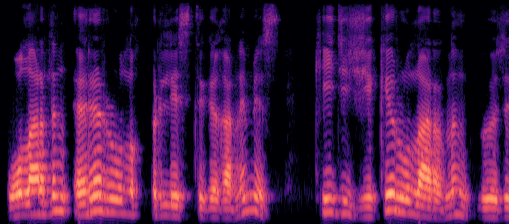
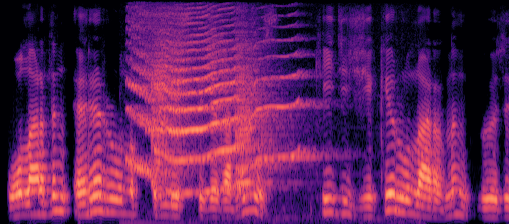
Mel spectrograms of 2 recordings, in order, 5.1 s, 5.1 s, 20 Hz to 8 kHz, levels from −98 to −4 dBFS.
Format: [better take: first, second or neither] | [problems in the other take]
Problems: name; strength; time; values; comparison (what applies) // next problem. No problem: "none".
first | background sound (Squeak); 2 dB below the speech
